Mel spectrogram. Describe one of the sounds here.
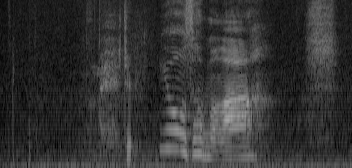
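A woman asks a question, close by.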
